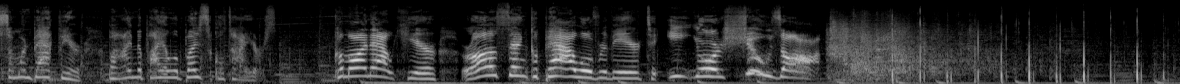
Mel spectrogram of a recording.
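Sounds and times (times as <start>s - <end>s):
speech: 0.0s - 8.8s
footsteps of someone in a yellow hazmat suit running past: 8.8s - 11.7s.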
